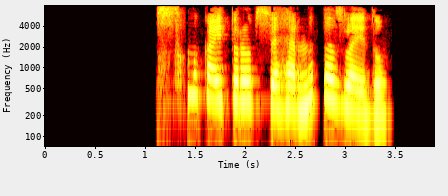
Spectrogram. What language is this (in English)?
Uyghur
